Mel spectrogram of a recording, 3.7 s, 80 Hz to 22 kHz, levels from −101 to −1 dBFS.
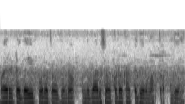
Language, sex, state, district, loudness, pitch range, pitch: Tulu, male, Karnataka, Dakshina Kannada, -18 LUFS, 130-140 Hz, 135 Hz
